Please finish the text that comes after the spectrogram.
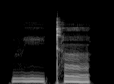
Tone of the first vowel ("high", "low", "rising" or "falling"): low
